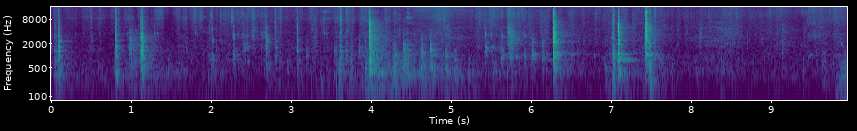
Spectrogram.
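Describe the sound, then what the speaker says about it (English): Strut bolts are worked loose on a 1999-2003 Toyota Solara with a ratchet, giving faint, irregular metallic clicks and clanks, several sharper knocks among quieter rattling, with no voices. "Go ahead and start removing those bolts."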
